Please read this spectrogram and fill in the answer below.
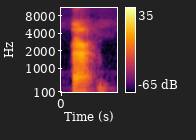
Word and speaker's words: Hatton: How do I pronounce that? Hatton. Hatton, my Yeah.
